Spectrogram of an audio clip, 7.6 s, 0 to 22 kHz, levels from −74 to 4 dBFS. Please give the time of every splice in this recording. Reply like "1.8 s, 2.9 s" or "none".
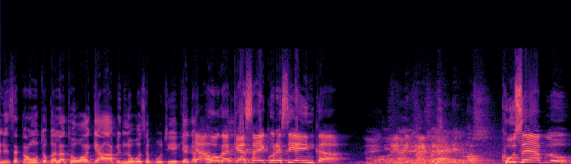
none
